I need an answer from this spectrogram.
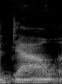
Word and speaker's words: Tao: Number one, it is pronounced with a D but spelled with a T.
